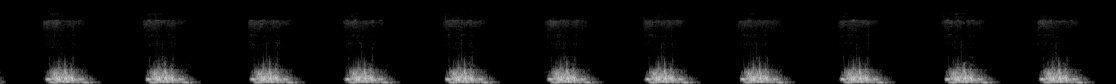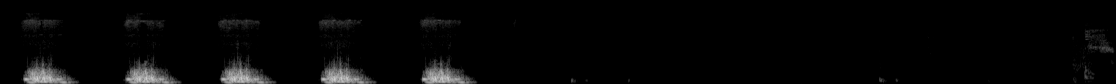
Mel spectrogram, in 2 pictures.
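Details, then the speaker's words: Teaching recording: harsh systolic murmur with a present but very soft S2; aortic stenosis murmur. "so what we were here here list hearing was it was a harsh systolic murmur right"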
